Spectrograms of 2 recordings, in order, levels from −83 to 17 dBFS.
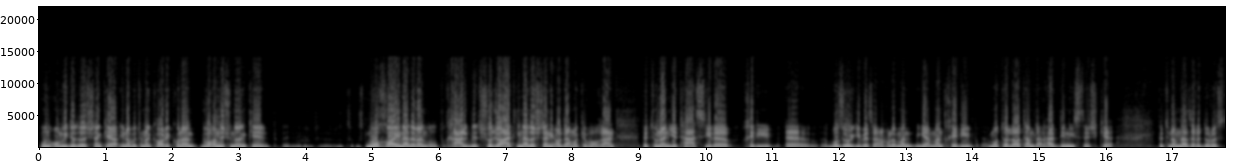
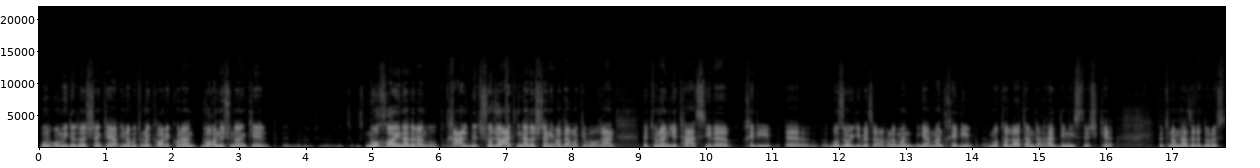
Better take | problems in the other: second | distortion; slight; 3% of the sound clipped

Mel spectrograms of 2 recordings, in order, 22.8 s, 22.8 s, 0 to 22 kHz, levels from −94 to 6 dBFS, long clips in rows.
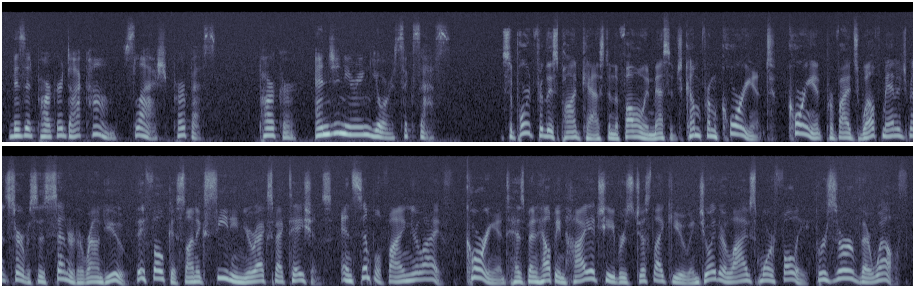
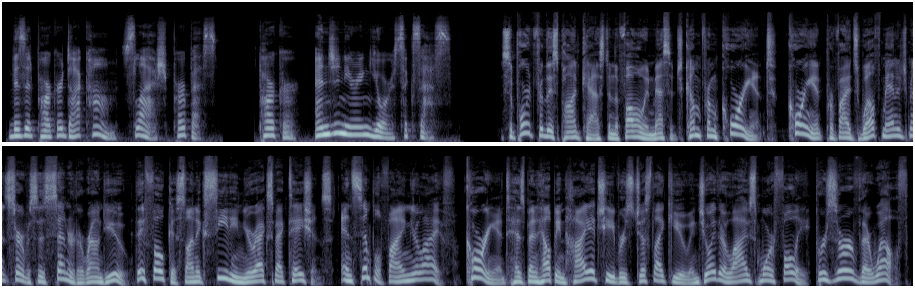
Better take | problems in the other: second | hiss; noticeable; throughout; 15 dB below the speech

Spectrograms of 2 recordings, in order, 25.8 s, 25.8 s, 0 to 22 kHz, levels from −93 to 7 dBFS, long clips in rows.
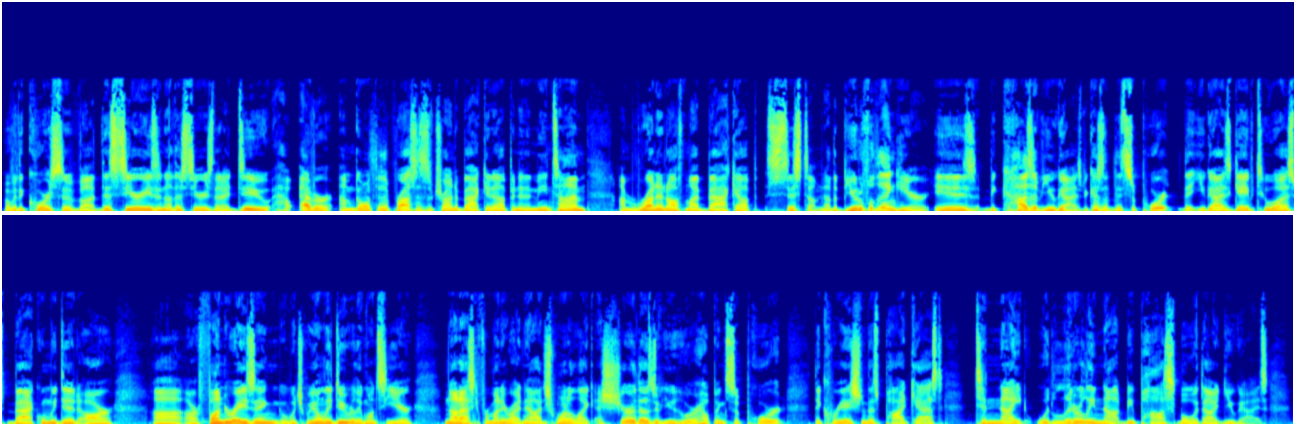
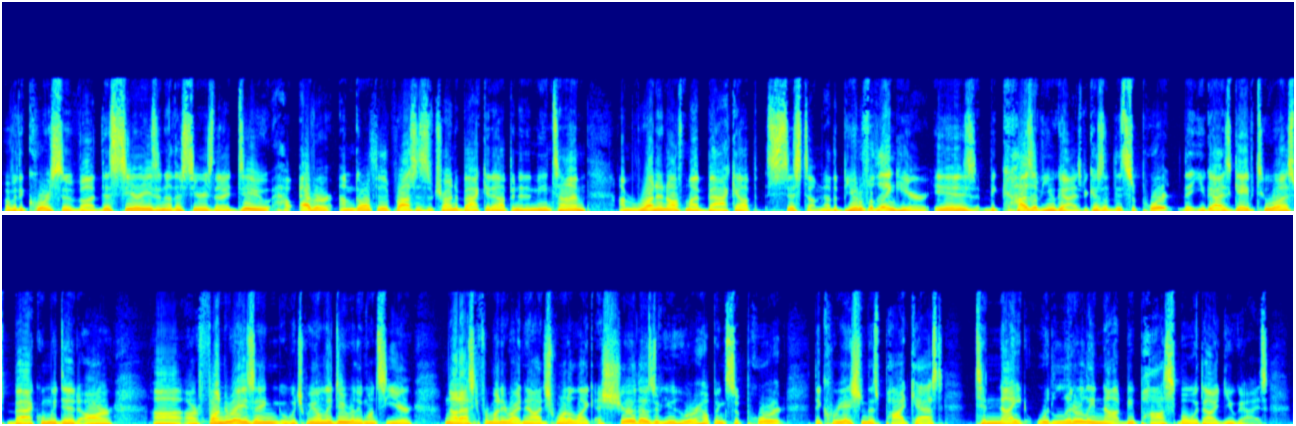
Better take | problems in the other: first | distortion; slight; 10 dB below the speech

